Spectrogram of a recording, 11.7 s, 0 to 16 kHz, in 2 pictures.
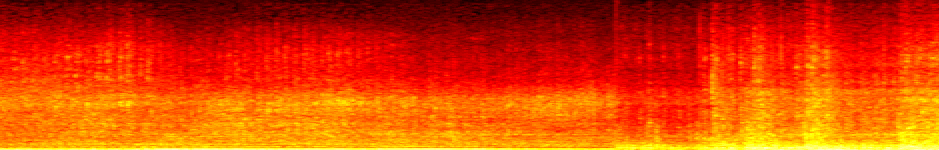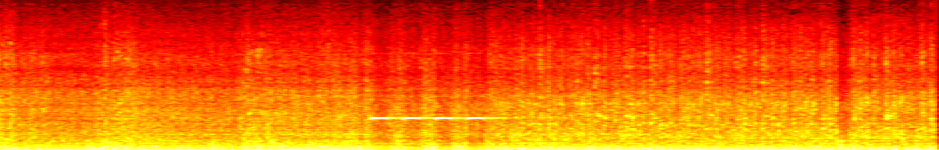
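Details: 1937 Ford V8-60 flathead idling after first start on a new 6V electric fuel pump; uneven stumbling beat, not firing on all eight, running on five or six, owner suspects flooding and a couple of fouled plugs; misfire.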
